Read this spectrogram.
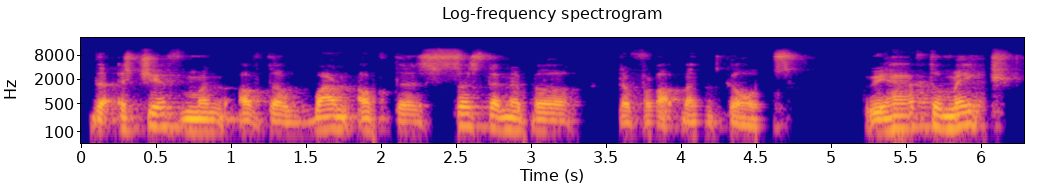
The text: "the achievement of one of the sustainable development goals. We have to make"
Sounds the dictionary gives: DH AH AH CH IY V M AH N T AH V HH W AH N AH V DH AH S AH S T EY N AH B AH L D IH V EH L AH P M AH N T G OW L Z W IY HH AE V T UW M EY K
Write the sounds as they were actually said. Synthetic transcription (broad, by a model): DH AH AH CH IY V M AH N T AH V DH W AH N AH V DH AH S AH S T EY N AH B AH L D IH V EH L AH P M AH N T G OW L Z W IY HH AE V T UW M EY K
